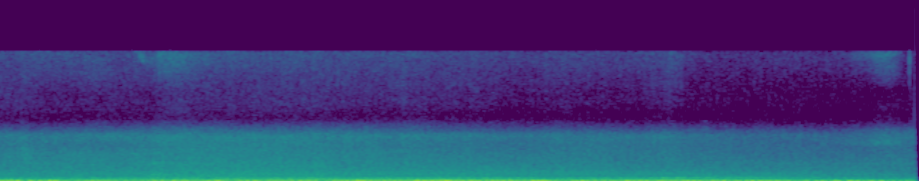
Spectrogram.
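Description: Wind and waves at the seaside, a loud continuous low rumble of surf and gusting wind buffeting the microphone, steady throughout with no voices.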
